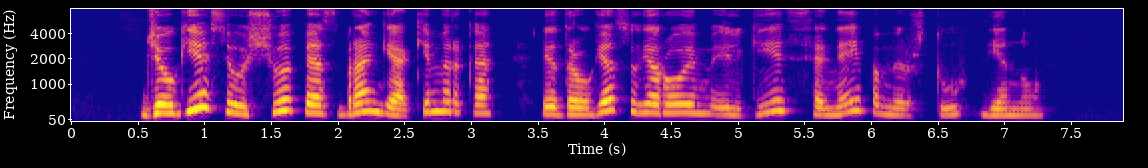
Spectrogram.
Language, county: Lithuanian, Marijampolė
